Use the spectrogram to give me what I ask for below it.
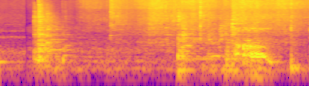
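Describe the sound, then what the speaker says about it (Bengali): Ginger and chili frying in a pan give a close, loud sizzle broken by several scraping stirs of a utensil against the pan, with no voices. "এই যে আদা লঙ্কাটা ভাজা ভাজা হয়ে গেছে।"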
